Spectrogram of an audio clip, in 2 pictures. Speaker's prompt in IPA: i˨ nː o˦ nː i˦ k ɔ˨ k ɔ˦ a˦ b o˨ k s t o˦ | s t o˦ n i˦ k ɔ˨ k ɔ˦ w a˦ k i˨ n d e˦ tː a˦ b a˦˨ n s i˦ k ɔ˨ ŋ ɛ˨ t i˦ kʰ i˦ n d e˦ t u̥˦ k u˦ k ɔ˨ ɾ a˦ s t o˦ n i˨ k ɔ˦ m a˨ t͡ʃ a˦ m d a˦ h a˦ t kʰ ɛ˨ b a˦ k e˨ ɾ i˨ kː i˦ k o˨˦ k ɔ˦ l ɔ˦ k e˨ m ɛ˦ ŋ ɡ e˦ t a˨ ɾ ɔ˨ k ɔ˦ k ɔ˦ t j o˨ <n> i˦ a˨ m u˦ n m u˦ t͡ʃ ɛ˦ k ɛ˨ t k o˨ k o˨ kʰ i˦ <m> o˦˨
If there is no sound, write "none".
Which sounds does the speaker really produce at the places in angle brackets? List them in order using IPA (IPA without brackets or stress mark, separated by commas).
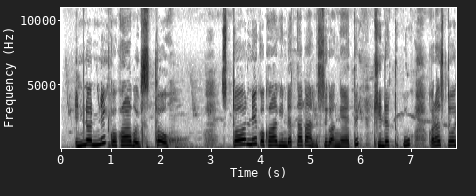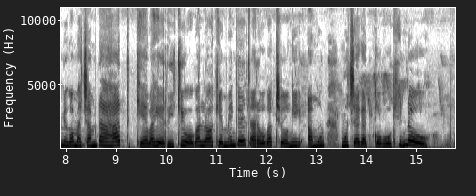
ŋ, n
